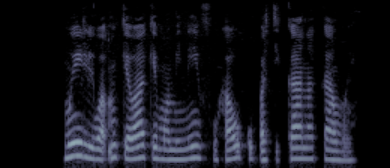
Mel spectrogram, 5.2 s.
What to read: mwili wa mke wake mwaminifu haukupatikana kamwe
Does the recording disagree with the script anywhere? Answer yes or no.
no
